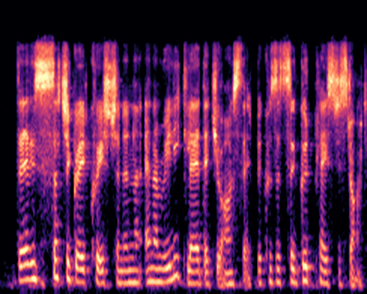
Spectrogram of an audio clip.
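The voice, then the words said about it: South African accent. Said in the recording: “that South African accent”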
